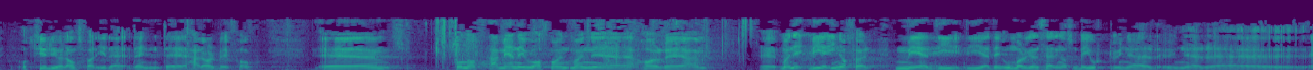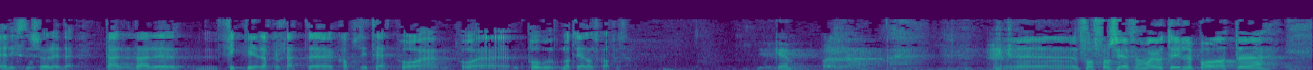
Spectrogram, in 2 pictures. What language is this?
Norwegian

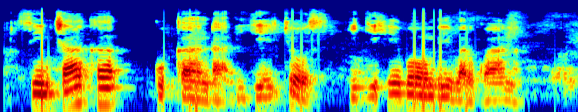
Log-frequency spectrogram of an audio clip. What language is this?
Kinyarwanda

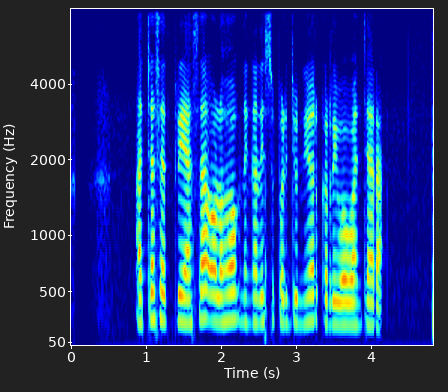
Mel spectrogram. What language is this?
Sundanese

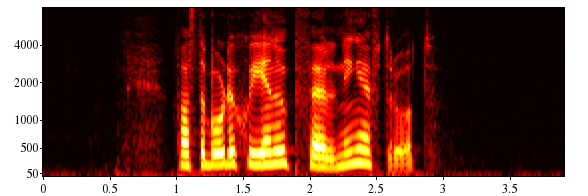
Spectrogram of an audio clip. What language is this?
Swedish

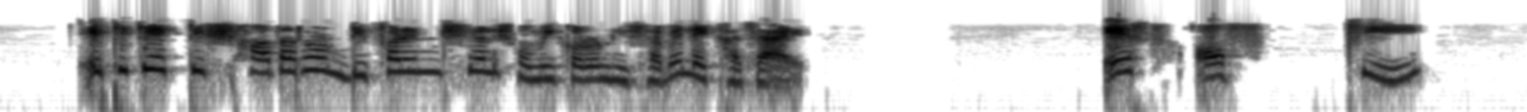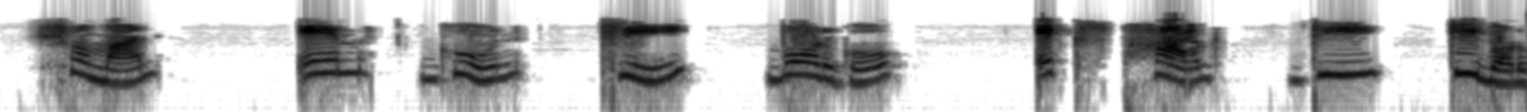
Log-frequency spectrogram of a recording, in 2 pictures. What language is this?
Bangla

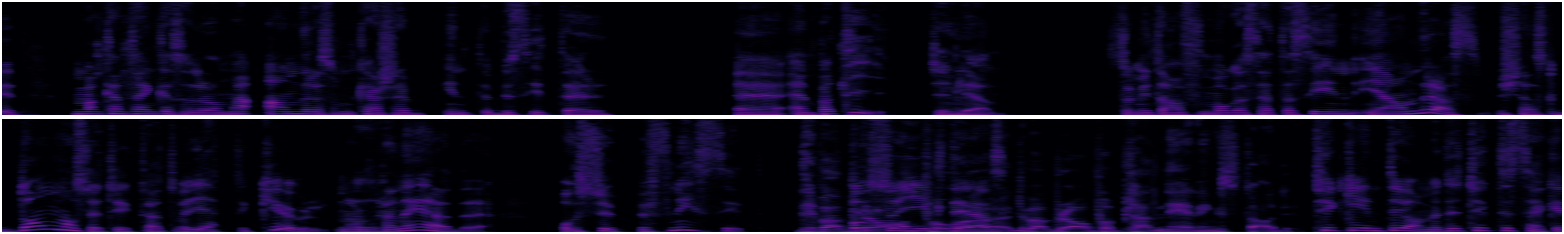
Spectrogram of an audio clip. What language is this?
Swedish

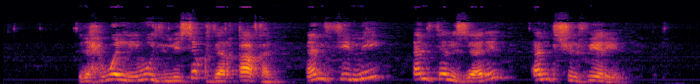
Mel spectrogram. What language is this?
Kabyle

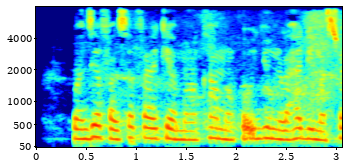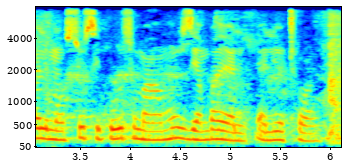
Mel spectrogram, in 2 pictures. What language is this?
Swahili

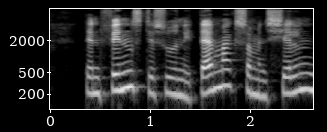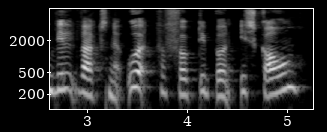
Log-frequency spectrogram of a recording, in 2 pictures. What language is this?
Danish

